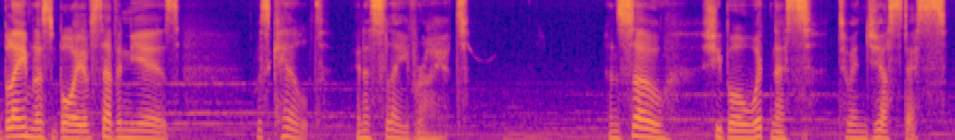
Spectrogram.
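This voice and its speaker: A woman narrating fantasy lore as a scripted dramatic story, with solemn, theatrical and deliberate phrasing. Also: low voice. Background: music bed.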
